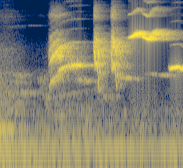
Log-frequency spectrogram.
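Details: Sumatran laughingthrush lure song to get a reluctant bird calling: a rising whistle, two harsh squawky notes, then a long, bright, high whistle and a shorter lower one.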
